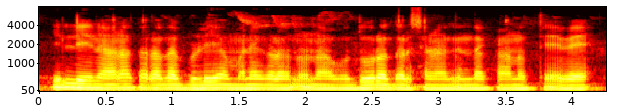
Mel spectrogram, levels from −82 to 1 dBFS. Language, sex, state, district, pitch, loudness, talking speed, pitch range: Kannada, male, Karnataka, Koppal, 115 Hz, -13 LUFS, 110 wpm, 110-120 Hz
